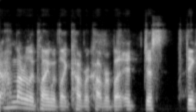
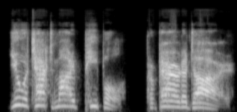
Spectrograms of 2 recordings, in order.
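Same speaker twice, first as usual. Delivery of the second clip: booming, pitched-up bellowing; 6 semitones higher than usual. A voice speaks out of the fog cloud: bellowing voice. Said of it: "a sort of a bellowing voice that says".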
